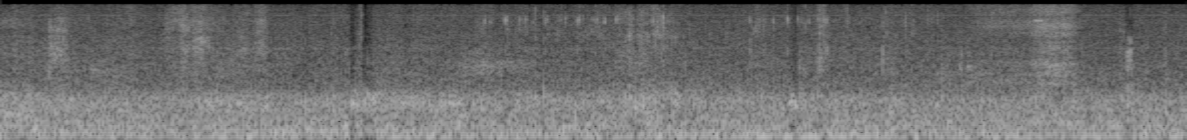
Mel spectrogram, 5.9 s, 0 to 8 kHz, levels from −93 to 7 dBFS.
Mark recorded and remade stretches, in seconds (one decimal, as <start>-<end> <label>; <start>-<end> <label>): 0.0-5.9 recorded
